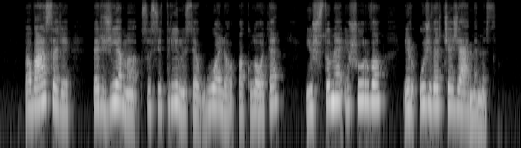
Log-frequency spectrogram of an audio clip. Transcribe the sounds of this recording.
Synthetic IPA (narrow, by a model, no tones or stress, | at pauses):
pɐʋɑːsɐɾʲeː | pʲɛɾʒʲiɛmɑːsʊsʲɪt̪ʲɾʲiːnʊsʲɛɡuɔlʲo̰ːpɐklˠoːt̪ʲɛ | ɪʃst̪ʊmʲeʔɪʃʊɾʋoː | ɪɾʊʒʲʋʲɛɾʲt͡ʃʲɛʒʲæːmʲɛmʲɪs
